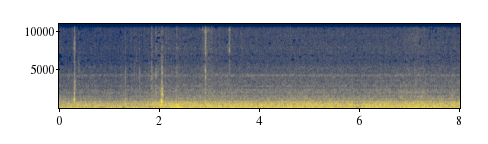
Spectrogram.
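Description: Steady low rumble of an idling truck engine, heard inside a semi-truck cab, with a few light clicks in the first three seconds.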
